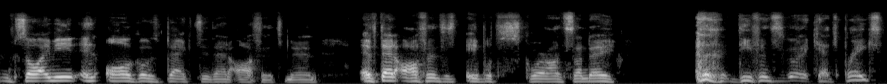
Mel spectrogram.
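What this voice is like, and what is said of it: Hoarse, strained voice. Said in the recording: “I'm kind of losing my voice.”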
